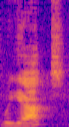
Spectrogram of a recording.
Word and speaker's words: react: It's re.act. That means it has 2 syllables, react. And the pronunciation, take a look at in the parentheses, react. Second syllable has a stress mark.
